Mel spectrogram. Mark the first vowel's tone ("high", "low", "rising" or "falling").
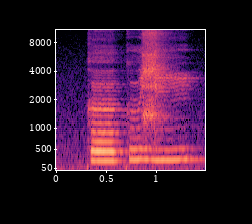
low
